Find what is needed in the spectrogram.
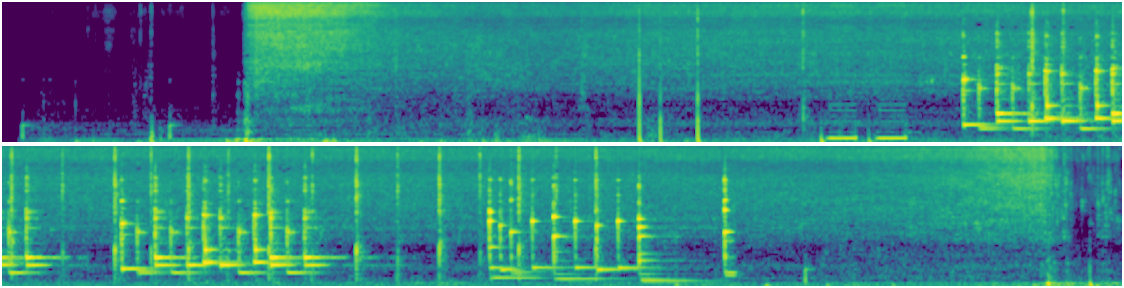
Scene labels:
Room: kitchen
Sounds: running water, phone ringing, light switch

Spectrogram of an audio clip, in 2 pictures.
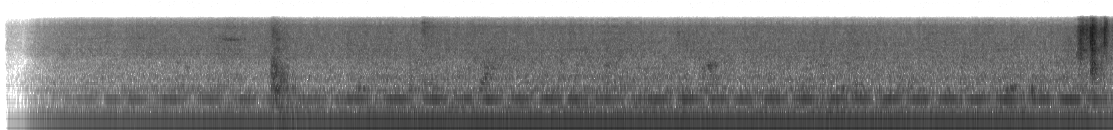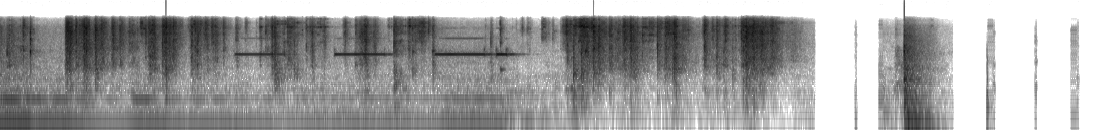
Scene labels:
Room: kitchen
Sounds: microwave, cutlery and dishes, wardrobe or drawer

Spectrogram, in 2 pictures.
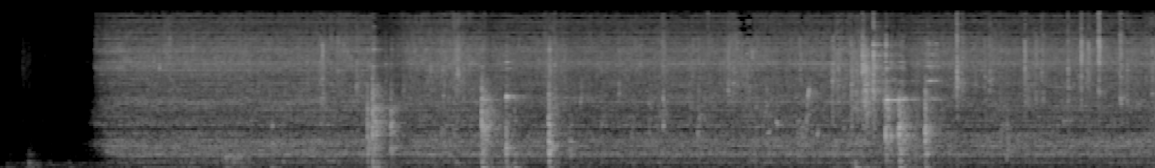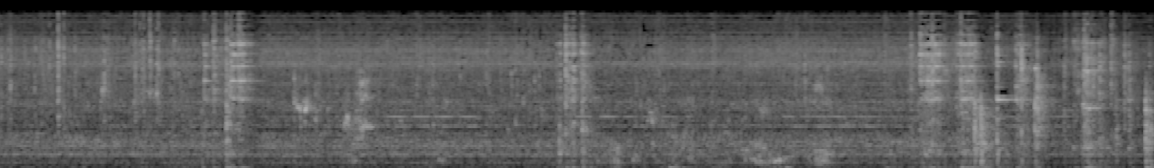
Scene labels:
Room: kitchen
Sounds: running water, cutlery and dishes, phone ringing

